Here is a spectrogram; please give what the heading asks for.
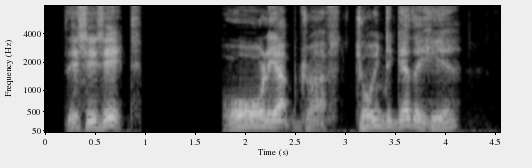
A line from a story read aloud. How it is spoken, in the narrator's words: croaked Cadvan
